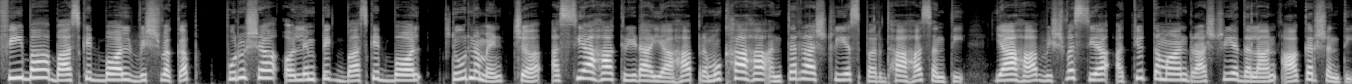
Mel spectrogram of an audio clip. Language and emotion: Sanskrit, neutral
